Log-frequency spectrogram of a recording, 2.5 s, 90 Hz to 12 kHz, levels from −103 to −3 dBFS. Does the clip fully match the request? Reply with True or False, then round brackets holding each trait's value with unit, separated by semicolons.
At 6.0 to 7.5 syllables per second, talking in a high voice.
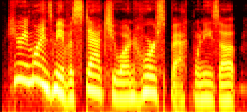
True (6.7 syllables/s; 215 Hz)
